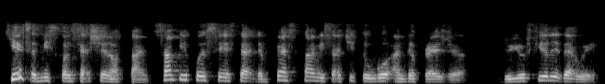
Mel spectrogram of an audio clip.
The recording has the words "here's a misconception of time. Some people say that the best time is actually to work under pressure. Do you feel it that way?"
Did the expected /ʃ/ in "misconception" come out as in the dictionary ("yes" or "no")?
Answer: yes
